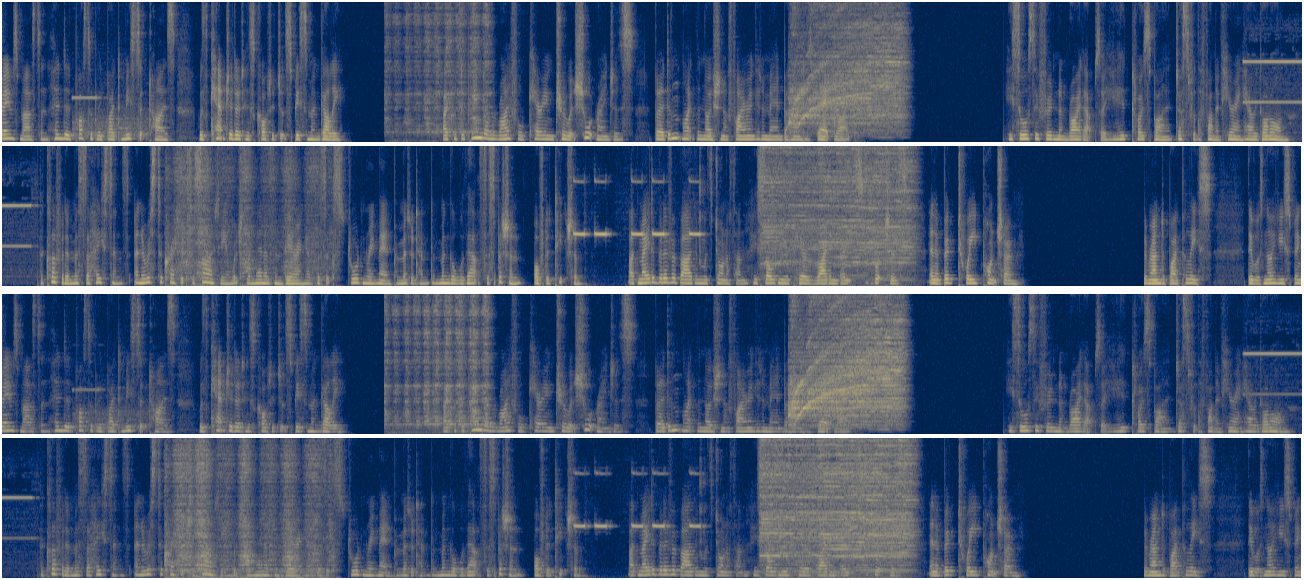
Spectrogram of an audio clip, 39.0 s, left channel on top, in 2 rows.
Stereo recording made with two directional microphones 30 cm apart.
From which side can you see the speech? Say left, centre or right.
left.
